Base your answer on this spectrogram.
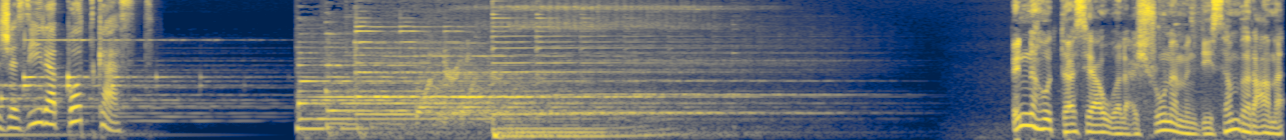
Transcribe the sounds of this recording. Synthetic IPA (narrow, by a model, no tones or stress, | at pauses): lʒaziːɾaboːd̪kaːst̪ | ʔɪnːaɦʊt̪ːaːsɪʕawɪlʕɪʃɾuːnmɪnd̪iːsambɑɾˤʕaːma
